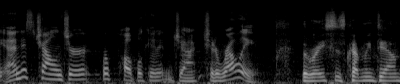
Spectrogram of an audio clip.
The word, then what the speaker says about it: Ciattarelli: It's great to be here, and my compliments to both of you for the correct pronunciation of Ciattarelli.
